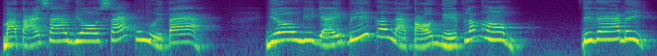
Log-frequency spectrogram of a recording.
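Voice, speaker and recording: A stern old village exorcist, as a woman narrator puts him on, who scolds and orders a spirit out in a commanding tone. The voice stays fairly high and animated. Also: normal speed.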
